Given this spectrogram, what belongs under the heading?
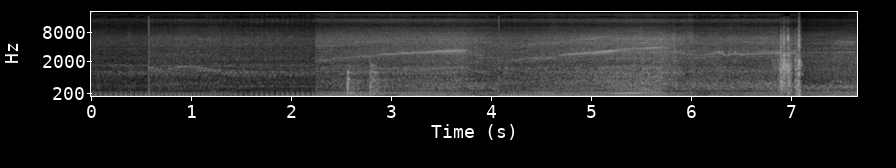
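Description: A BMW 1250 GSA motorcycle engine idles close by, then revs and accelerates as the bike rides off, engine note climbing steadily with loud, continuous rumble and a sharp click near the end.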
